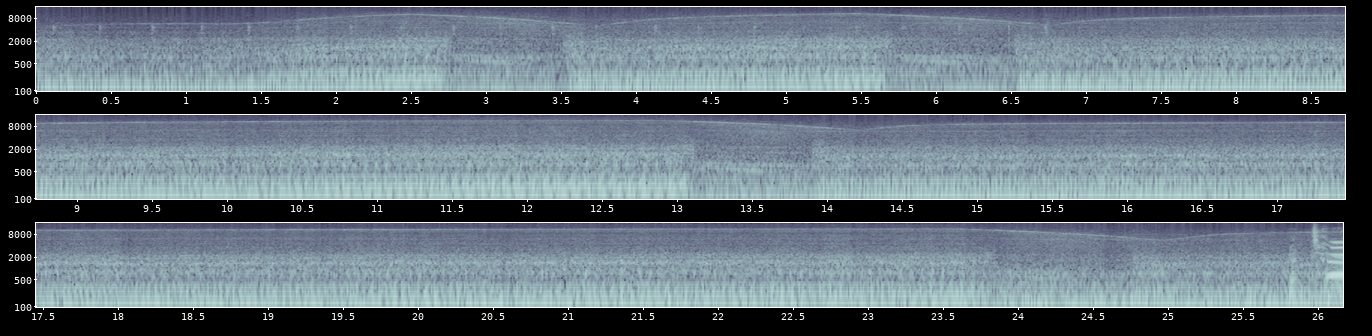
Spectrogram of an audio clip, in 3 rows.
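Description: A Scot A2HD truck in American Truck Simulator, its engine droning loud and close as it revs through gear shifts, with several sharp air brake hisses breaking the steady roar.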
